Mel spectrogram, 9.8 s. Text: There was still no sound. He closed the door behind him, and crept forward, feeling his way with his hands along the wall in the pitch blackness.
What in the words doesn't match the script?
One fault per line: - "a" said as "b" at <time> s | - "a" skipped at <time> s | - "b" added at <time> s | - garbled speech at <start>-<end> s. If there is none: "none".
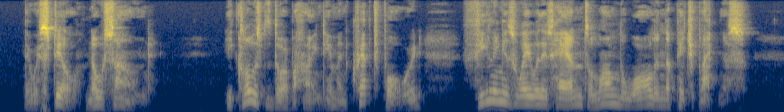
none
